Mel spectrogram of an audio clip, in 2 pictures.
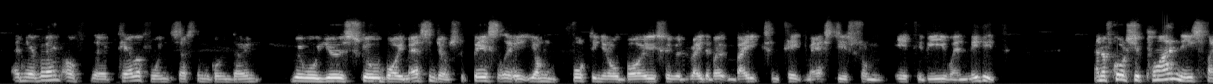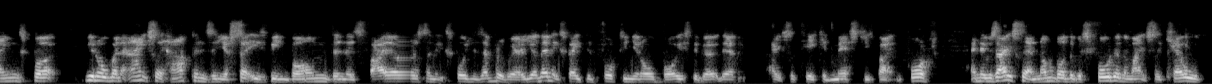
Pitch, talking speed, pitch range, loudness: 145 Hz, 225 wpm, 130-170 Hz, -17 LUFS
